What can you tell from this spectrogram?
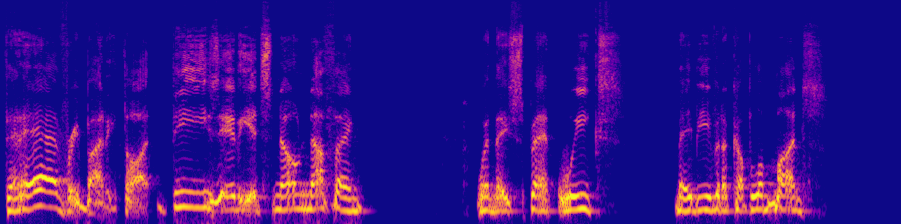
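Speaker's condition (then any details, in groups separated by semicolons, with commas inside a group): Vocal cord surgery recovery; not yet back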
